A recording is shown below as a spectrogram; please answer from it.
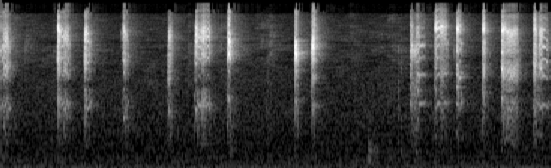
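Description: A hamster gives short, sharp, high squeaks in irregular bursts against a quiet background.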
